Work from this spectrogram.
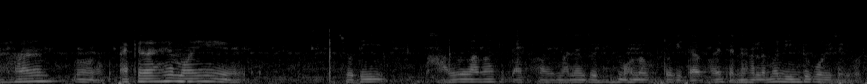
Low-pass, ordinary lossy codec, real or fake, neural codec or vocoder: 5.4 kHz; MP3, 48 kbps; fake; codec, 16 kHz, 16 kbps, FreqCodec, smaller model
